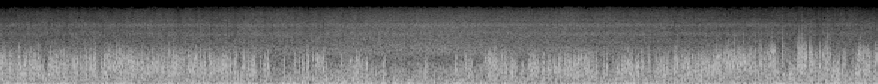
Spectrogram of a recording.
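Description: Wind buffeting the microphone over the wash of surf breaking on a sandy shore, a steady rush that eases a little midway and swells again near the end.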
